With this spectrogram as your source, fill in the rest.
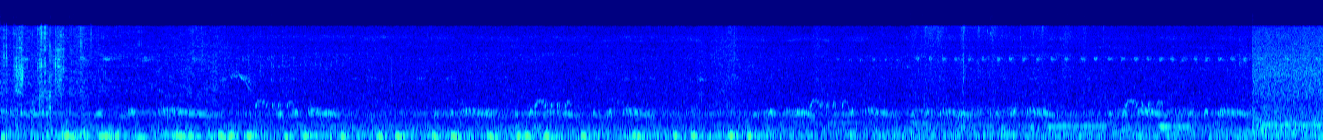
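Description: A small bird chirps softly and repeatedly close by.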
